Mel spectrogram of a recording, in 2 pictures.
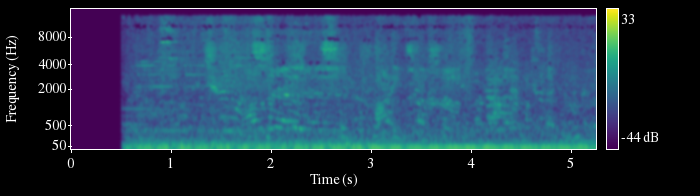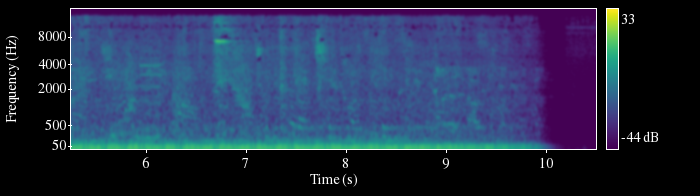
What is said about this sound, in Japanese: えバスの車内ということで、まあ、走行音などの雑音があってだいぶ臨場感のある音声だったんですけれども、うん、よく聞くとあの女性の声でアナウンスがありました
